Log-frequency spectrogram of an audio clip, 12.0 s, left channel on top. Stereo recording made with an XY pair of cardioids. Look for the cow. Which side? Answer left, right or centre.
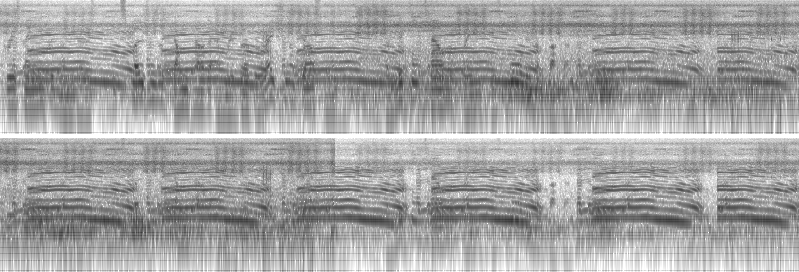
right.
